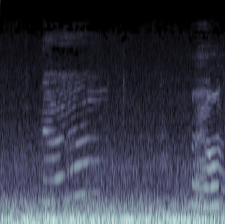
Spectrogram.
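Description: Steady low rumble of a moving car heard from inside the cabin, engine and road noise together, with a voice calling out briefly about half a second in.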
